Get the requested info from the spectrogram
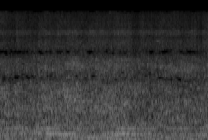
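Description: Quiet room tone: a faint, steady hiss with a low hum, and no distinct sound standing out.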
